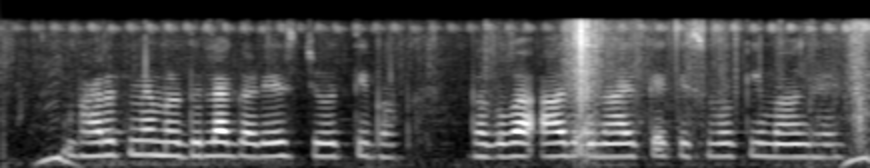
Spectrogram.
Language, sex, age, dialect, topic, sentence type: Hindi, female, 18-24, Awadhi Bundeli, agriculture, statement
